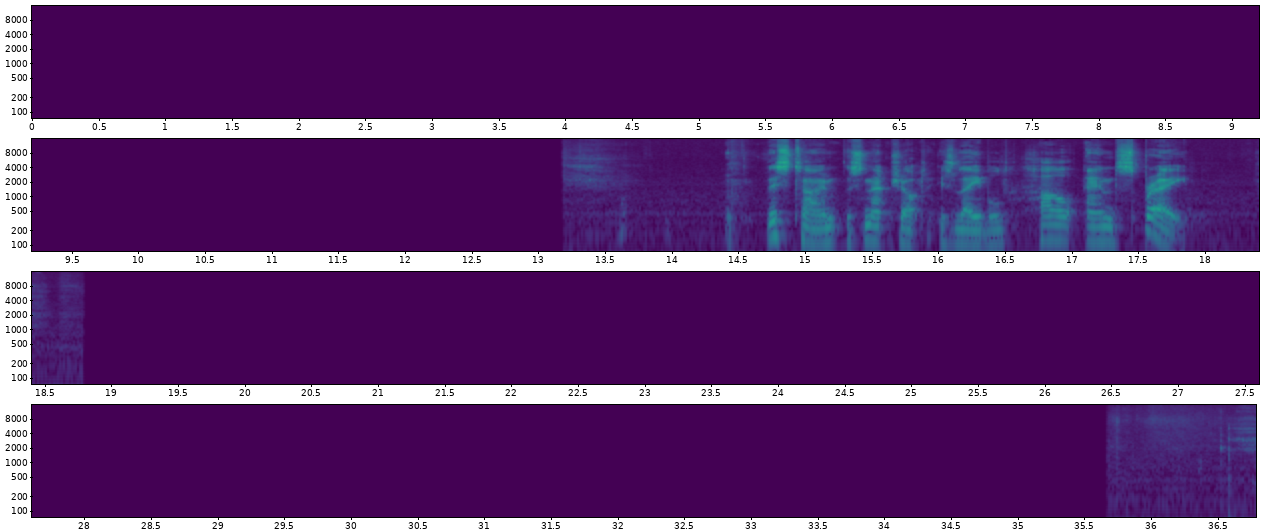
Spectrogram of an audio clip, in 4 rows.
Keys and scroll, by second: 1.4 ctrl+0, 15.6-18.5 typing.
